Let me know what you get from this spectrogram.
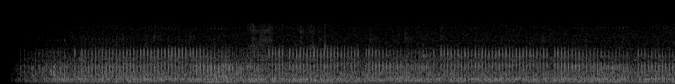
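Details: Lil BUB the cat purring, captured up close on a phone camera; a steady, dense rumbling purr runs continuously without break, with a faint hum beneath.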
